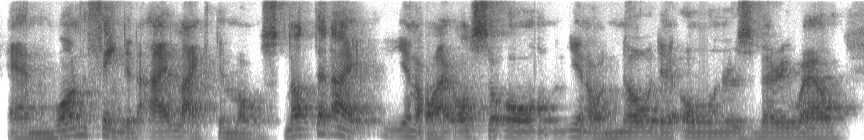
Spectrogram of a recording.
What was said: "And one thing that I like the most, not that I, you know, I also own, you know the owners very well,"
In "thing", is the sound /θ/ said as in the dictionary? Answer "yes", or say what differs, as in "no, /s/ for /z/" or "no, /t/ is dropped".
yes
